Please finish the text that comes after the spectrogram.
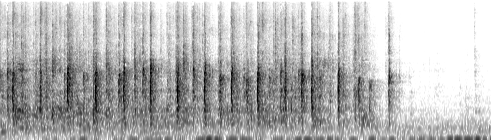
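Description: Audience applause at a retrocomputing conference talk, a crowd clapping in quick uneven bursts for about four seconds before it stops abruptly, leaving near silence.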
